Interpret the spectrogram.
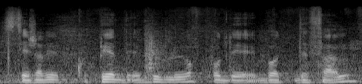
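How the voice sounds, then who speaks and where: Gravelly low-voiced man from Portugal. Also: steady tone. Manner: reflective, measured. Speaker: leather cutter. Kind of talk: documentary interview. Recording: noisy background.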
